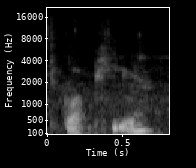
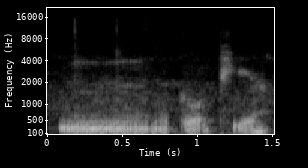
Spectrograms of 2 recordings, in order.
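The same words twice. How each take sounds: First: Said in the usual way. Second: "go up here" fully whispered. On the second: Real, not acted. Deciding where the piece goes, whispered to herself. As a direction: whisper it to yourself.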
